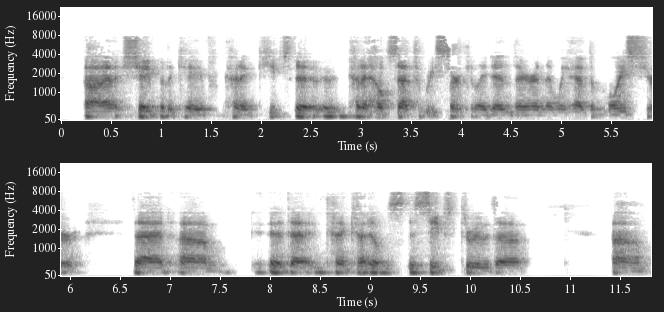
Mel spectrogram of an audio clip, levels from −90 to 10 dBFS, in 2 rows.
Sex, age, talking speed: male, 30-49, 175 wpm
